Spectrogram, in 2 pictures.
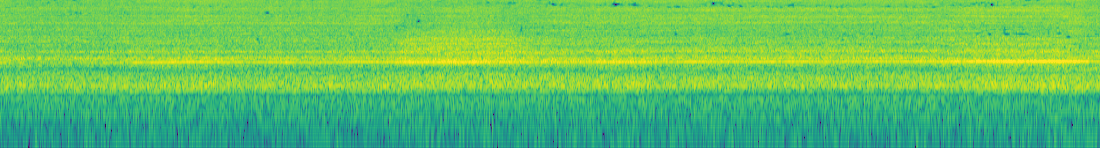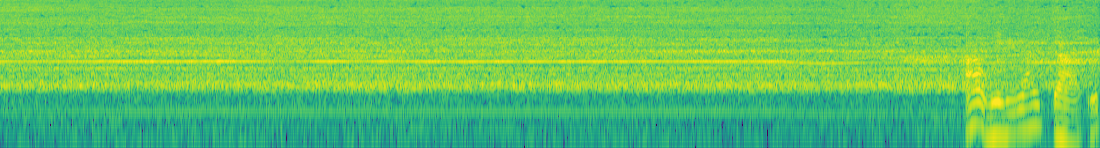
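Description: Handheld electric dryer blowing hot air over freshly applied nail-art pen gel to dry it: a steady blowing noise with a high whine. A lower hum joins about halfway through.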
